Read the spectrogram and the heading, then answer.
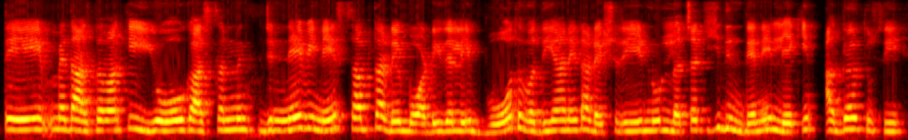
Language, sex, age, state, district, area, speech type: Punjabi, female, 30-45, Punjab, Jalandhar, urban, spontaneous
